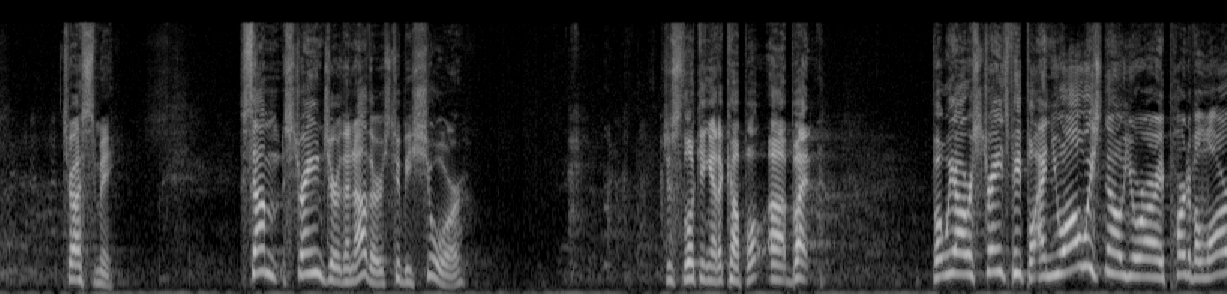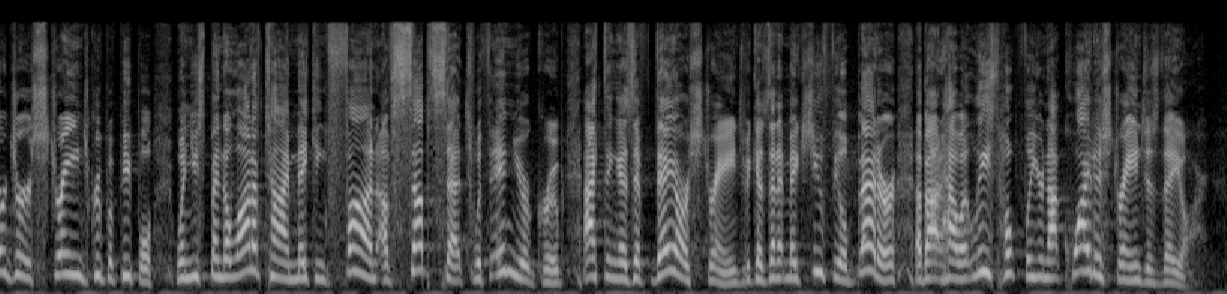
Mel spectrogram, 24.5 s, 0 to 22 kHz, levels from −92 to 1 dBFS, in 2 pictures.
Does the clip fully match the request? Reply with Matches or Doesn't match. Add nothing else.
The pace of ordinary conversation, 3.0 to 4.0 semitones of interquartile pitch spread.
Doesn't match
